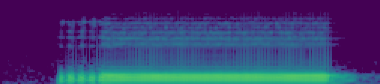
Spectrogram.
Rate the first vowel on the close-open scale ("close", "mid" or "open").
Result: mid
